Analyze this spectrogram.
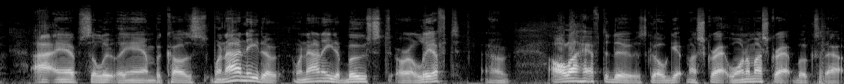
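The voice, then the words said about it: East Tennessee country accent. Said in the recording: “my East Tennessee country accent”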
